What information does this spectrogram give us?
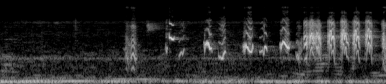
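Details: Long-tailed shrike singing energetically to provoke rival shrikes into singing; after a low hum, scattered harsh chattering notes build into a run of rapid, evenly spaced raspy bursts.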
